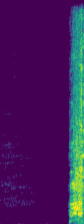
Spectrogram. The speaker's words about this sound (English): Whoa. Son of a bitch. Bless you.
